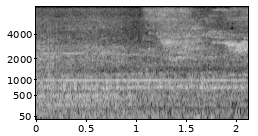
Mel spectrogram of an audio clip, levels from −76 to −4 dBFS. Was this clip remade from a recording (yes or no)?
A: no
